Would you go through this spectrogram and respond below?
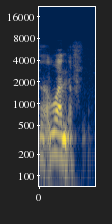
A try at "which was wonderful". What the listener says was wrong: First up, we have which was wonderful. Okay, instead of saying which was, okay, so take out that extra sound. Which was wonderful. Which was wonderful.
